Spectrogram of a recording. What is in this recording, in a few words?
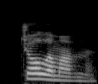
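"чолӧмавны", Komi-Zyrian, female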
